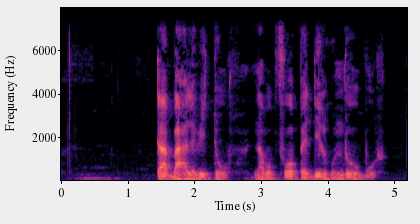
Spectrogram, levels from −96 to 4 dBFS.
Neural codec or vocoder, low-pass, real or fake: none; 7.2 kHz; real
